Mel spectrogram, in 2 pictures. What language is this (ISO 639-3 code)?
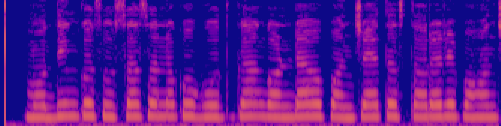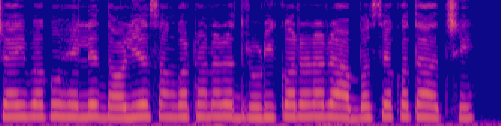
ori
